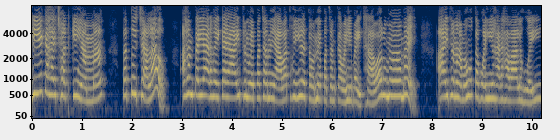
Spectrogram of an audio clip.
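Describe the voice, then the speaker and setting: A woman puts on a cartoonish character voice, squeaky and extremely high in pitch. She keeps a moderate pace and very even loudness. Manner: soft, timid.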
